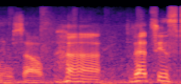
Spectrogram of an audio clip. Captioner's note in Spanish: risas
